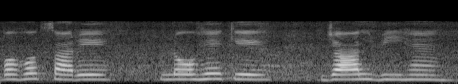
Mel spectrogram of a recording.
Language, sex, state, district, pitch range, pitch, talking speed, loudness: Hindi, female, Haryana, Jhajjar, 225-235 Hz, 230 Hz, 90 wpm, -18 LUFS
